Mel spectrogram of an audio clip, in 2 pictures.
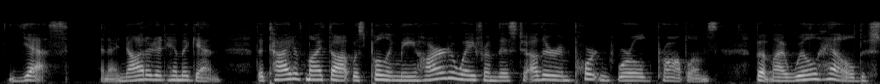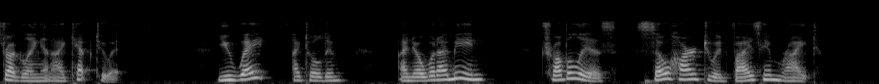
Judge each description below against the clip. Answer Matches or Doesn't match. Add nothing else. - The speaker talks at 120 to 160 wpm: Doesn't match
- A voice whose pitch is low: Doesn't match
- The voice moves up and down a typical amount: Matches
